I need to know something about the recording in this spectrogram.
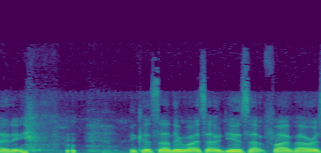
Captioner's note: laughs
